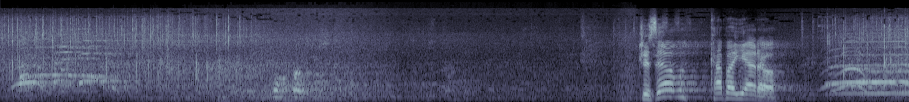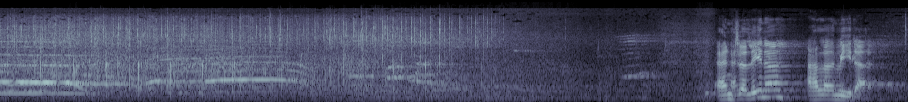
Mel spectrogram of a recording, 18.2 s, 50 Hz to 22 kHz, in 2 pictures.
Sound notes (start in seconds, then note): 3.1 applause; 8.0 applause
